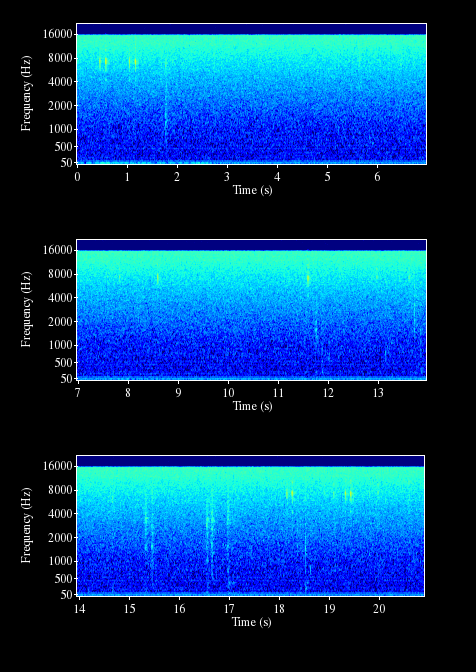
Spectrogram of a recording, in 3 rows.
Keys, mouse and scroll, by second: 0.4 shift+click, 1.0 shift+click, 1.9-5.0 middle drag, 5.9 scroll down 5, 6.3 middle click, 6.9-7.5 scroll down 2, 7.5-8.5 middle drag, 8.5 click, 11.9 scroll down 4, 12.2 middle click, 13.1 scroll down 2, 13.7 Tab, 14.0-15.3 scroll up 2, 15.3 a, 16.9 s, 18.4 Tab, 18.6-19.0 scroll down 4, 19.0 middle click, 19.3 click, 19.8 middle click, 20.3 scroll up 1.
